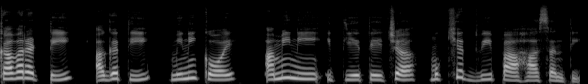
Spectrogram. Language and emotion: Sanskrit, neutral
